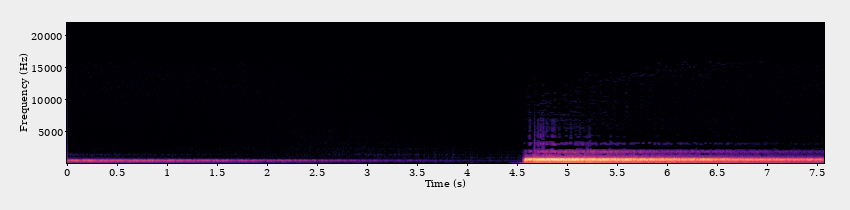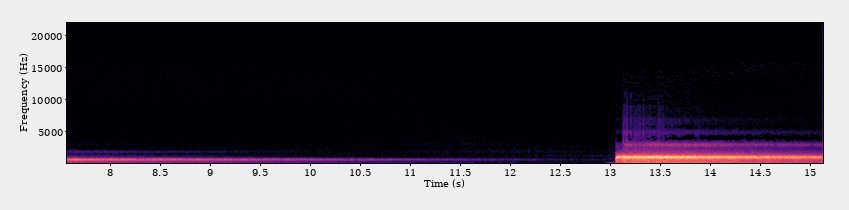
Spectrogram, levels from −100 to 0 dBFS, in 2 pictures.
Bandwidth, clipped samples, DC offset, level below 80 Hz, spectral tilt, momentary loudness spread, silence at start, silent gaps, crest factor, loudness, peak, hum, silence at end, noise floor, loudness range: 3.3 kHz; under 0.1%; under 0.1%; -46 dBFS; -10 dB/octave; 22 LU; 4.55 s; none; 20 dB; -17 LUFS; -2 dBFS; none; 0 s; -84 dBFS; 19 LU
